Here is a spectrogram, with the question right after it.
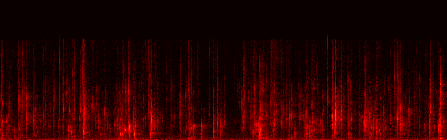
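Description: A plastic spray bottle with water inside is shaken, and the liquid sloshes and splashes in quick, irregular bursts. The sound is bright and high, with short, crisp splashes and little low end.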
